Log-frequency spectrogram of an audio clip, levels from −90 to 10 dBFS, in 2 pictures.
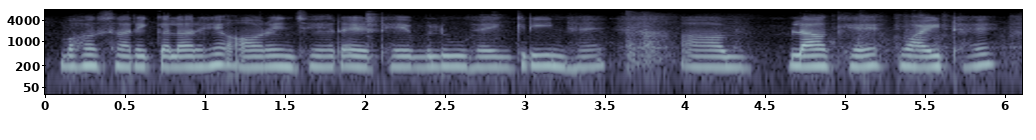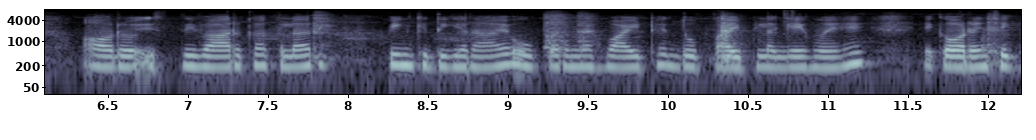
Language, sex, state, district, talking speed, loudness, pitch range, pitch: Hindi, female, Uttar Pradesh, Jalaun, 190 wpm, -27 LUFS, 185-200 Hz, 190 Hz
